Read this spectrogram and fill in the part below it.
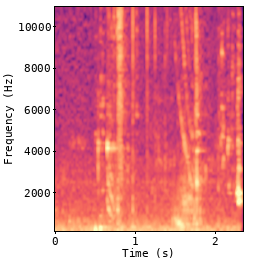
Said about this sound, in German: Ihr hört richtig. Ich trinke gerade Wasser,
